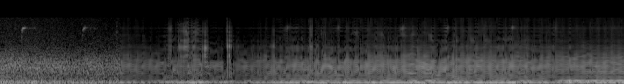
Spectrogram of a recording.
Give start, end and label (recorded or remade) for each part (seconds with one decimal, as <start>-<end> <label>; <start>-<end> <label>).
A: 0.0-1.2 recorded; 1.2-6.2 remade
